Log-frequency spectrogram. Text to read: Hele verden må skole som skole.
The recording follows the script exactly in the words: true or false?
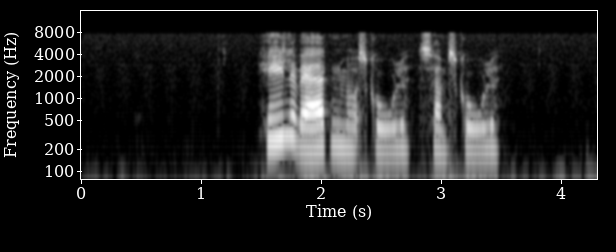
true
